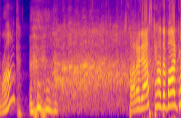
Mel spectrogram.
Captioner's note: laughing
